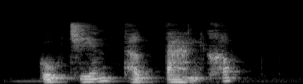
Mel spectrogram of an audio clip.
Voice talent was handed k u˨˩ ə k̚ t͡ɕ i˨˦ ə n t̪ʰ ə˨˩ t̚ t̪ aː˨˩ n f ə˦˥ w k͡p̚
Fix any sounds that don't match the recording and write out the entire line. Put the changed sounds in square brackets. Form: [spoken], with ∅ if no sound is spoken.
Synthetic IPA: k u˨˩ ə k̚ t͡ɕ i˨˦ ə n t̪ʰ ə˨˩ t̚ t̪ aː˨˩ n [x] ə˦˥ w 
